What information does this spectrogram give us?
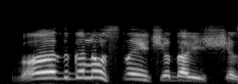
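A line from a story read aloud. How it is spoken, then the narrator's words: Yelling. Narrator (Russian): заорал он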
